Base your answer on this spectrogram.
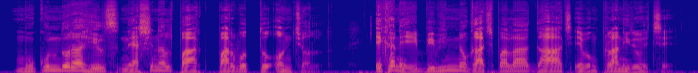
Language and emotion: Bengali, neutral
